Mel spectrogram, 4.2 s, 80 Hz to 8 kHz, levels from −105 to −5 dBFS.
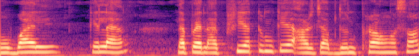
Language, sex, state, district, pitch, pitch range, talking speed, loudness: Karbi, female, Assam, Karbi Anglong, 235 Hz, 220-255 Hz, 145 wpm, -16 LUFS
